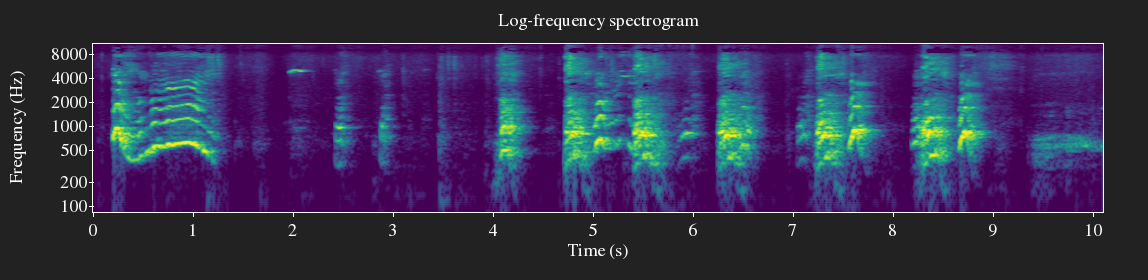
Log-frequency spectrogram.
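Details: A pair of dogs, an Alaskan Malamute and a Golden Retriever, keep their ironing owner company with 'talk': an opening arching howl, then a rhythmic string of clipped, throaty woo-barks about every half second, ending in a low murmur.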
